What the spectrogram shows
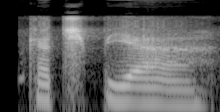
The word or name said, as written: Cachipia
